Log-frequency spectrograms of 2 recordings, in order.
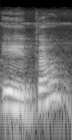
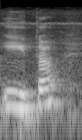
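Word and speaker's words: ἦτα: Estas letras son la letra eta, que en la pronunciación reucliniana se llama ita, y la letra gamma.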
